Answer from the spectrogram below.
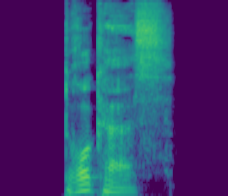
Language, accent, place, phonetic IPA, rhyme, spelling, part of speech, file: German, Germany, Berlin, [ˈdʁʊkɐs], -ʊkɐs, Druckers, noun, De-Druckers.ogg
- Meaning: genitive singular of Drucker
